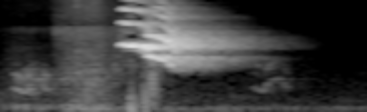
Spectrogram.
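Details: Caged pair of kakariki, affectionate and curious about a newly added nest: a single loud, rasping chirp that starts sharp and fades away within half a second, after a soft rustle.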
